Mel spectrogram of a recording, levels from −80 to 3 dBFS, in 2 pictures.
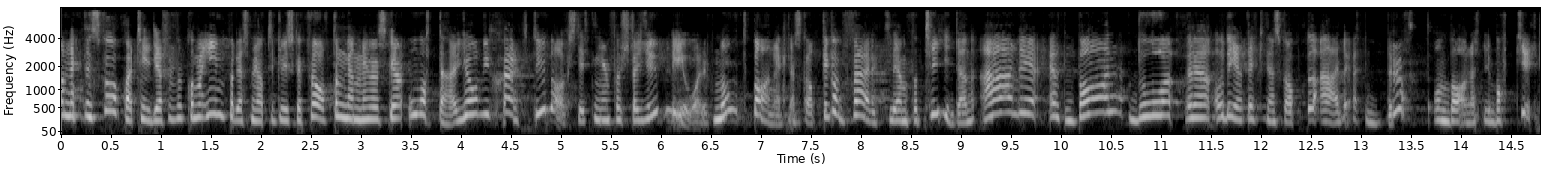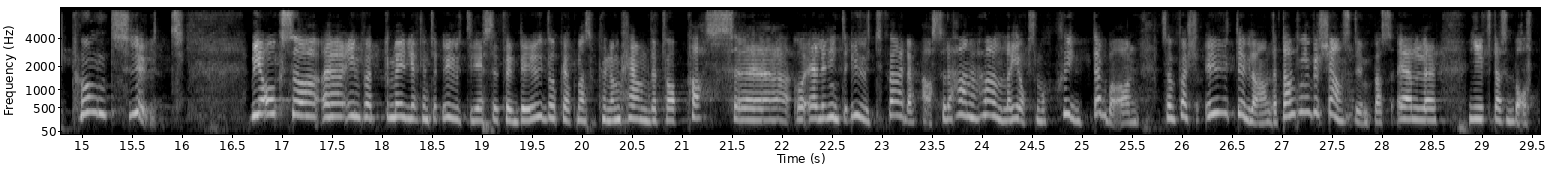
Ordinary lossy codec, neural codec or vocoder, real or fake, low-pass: none; codec, 16 kHz in and 24 kHz out, 1.1 kbps, FireRedTTS-2 codec; fake; 7.2 kHz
